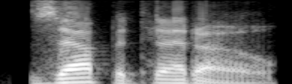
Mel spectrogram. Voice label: "zapateado", American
